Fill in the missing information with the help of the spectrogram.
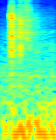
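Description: A KAT Blank keycap made of PP plastic is dropped, giving a short, bright click-clatter concentrated in the high frequencies. The impact rings only briefly, and the keycap sounds slightly hollow rather than dense or solid.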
